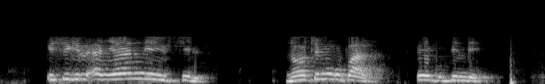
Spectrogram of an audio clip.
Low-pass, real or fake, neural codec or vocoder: 3.6 kHz; real; none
